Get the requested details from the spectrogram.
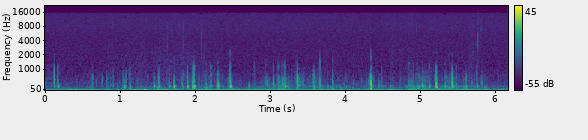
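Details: Continuous low gurgling and bubbling with frequent short squelching pops from an empty stomach after exercising while hungry: loud stomach growling, bowel sounds (borborygmi).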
